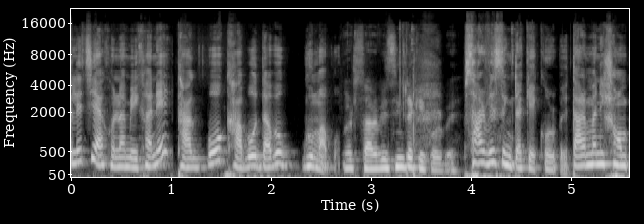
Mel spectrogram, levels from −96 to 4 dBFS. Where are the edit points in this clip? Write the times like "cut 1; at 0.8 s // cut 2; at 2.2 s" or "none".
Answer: cut 1; at 1.0 s // cut 2; at 2.7 s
